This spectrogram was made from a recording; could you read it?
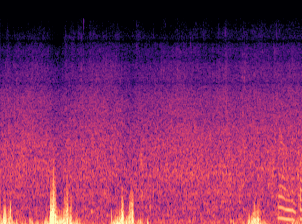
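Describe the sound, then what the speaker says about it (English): Waves roll in on a Gulf of Mexico beach at Ocean Springs, Mississippi, low rumbling surges breaking in a few separate swells amid wind noise, with a brief voice near the end. "You never get tired of hearing the sound of the waves."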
